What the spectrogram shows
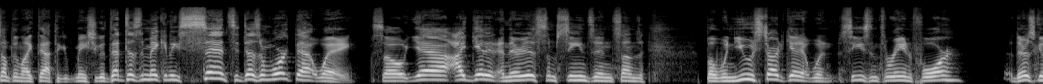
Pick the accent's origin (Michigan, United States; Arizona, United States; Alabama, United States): Arizona, United States; moved away; I grew up in Arizona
